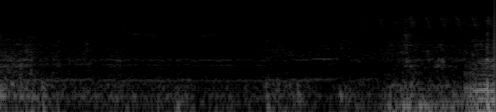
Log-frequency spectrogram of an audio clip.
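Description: Honeybees fly to and from their hive outdoors, a faint low buzzing hum with soft wind and slight swells in level.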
